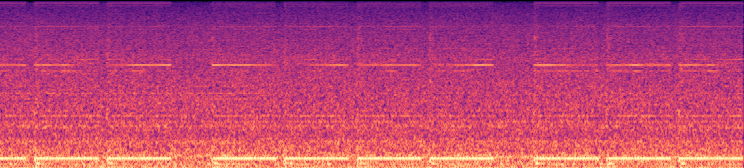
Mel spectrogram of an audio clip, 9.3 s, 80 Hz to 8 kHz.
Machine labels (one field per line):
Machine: slide rail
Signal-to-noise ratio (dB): 0 dB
